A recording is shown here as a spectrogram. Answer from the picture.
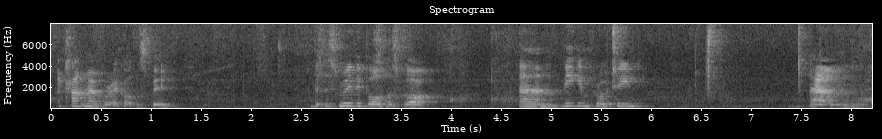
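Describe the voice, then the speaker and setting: With audible room echo and noticeable background noise, a woman speaks at a moderate pace in a fairly high pitch and fairly even intonation, leaving long, frequent pauses. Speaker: lifestyle vlogger. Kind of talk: casual vlog chat. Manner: quiet; eating while talking.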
